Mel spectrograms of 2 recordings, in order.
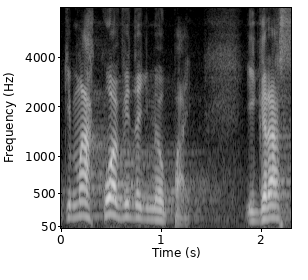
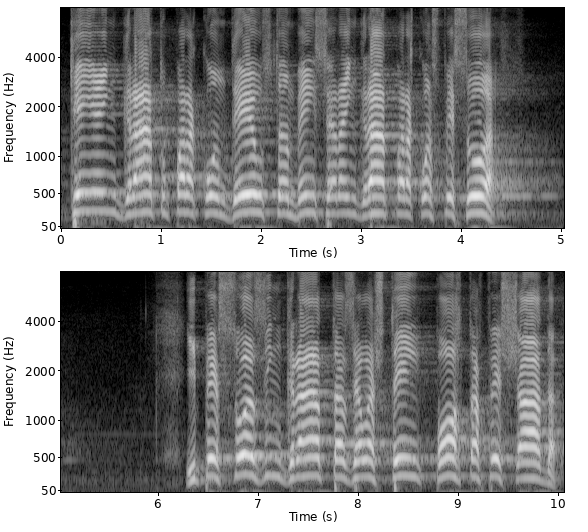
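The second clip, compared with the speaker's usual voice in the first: loud, slow, emphatic sermon; preacher driving home gratitude, slow and loud; full-force preaching; 6 semitones higher, 8 dB louder than usual. Acted. Pastor to the congregation, preaching loud and slow.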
